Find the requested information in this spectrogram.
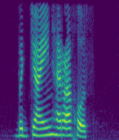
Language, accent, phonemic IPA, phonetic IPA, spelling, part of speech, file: Armenian, Eastern Armenian, /bəd͡ʒəd͡ʒɑˈjin herɑˈχos/, [bəd͡ʒəd͡ʒɑjín herɑχós], բջջային հեռախոս, noun, Hy-բջջային հեռախոս.ogg
- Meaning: cell phone, mobile phone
